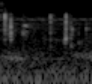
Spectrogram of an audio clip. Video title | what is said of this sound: Trying ASMR for the First Time (Goblin-Style!) (Chaotic and Unpredictable) | It makes a rather nice sound, too.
